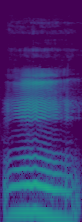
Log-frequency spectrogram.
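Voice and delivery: low, soft, drawn-out mmm; long, yummy low hum; savouring mmm. Acted. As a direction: hum softly as if tasting something delicious. Savouring the thought of a s'more.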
